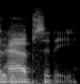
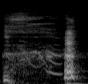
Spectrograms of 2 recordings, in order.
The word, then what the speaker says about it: Abcde: That's how you spell it? And it's pronounced Absidy. Absidy.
